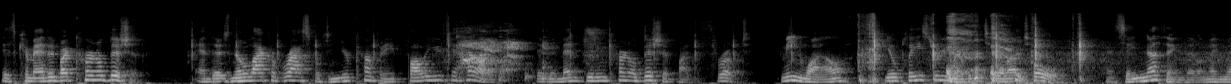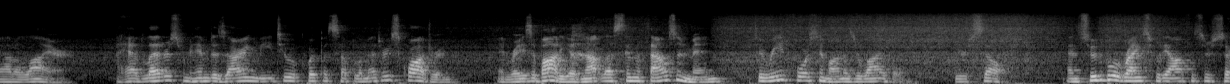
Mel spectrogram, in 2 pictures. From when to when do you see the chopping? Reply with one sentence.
You can hear the chopping from 1.9 to 10.9 s.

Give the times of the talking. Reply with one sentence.
The talking can be heard from 0.0 to 24.5 s.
